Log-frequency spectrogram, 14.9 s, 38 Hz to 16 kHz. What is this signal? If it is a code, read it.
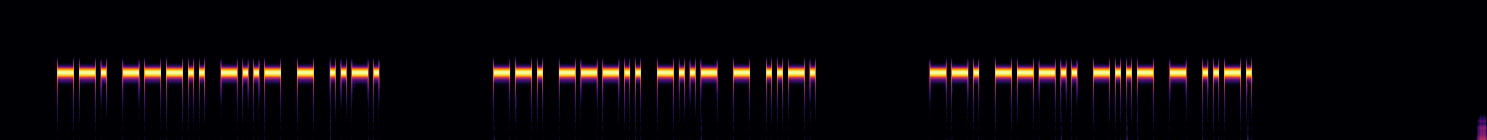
Morse code, heard as a keyed tone, about 21 wpm, 700 Hz. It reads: G8XTF G8XTF G8XTF
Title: DXCC-100 Call Signs - 5 Characters - Repeated 3x - 22wpm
